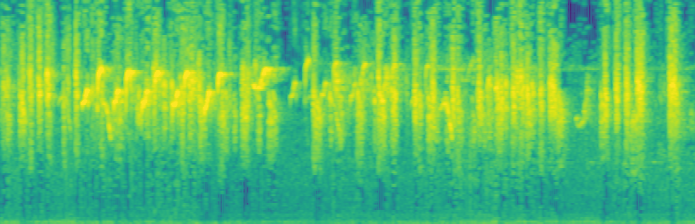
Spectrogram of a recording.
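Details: Kemade twittering played to attract small birds for trapping: bright, high chirps running in quick bursts that thin out toward the end, over a low, constant hum.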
